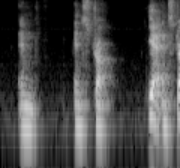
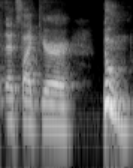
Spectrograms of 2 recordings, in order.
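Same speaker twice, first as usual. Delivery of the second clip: normal talking voice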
